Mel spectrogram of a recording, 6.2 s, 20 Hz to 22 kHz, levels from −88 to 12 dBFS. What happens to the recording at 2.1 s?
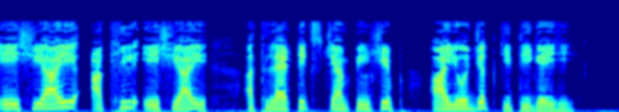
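At 2.1 s, as across the whole clip, the speech bears the marks of heavy lossy encoding, most likely Vorbis compression at a low rate that fits an encode of around 22 kbps. The encoder has discarded everything above about 9.7 kHz and quantised the remaining treble so coarsely that fine detail is replaced by noise of similar energy. The result is a dull, hissy, grainy sound, with roughened tones and smeared consonant attacks.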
